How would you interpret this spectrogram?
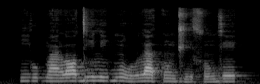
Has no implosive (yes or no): yes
